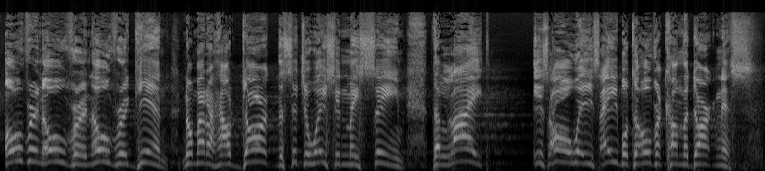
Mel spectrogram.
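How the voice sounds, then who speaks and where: A man preaching a rousing sermon like booming biblical narration, with emphatic, drawn-out declarations and rhythmic repetition. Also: creaky, bright, forceful tone. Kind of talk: rousing call-and-response sermon. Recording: music playing behind the preaching. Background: music.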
